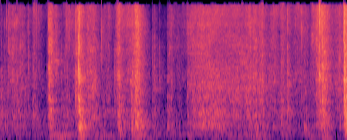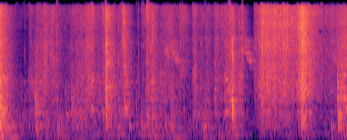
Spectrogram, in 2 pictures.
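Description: Cardboard shipping box being opened by hand: tape slit and pulled, flaps scraping and rustling, with irregular sharp knocks, the loudest about one second and five seconds in.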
